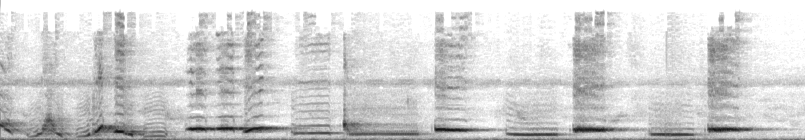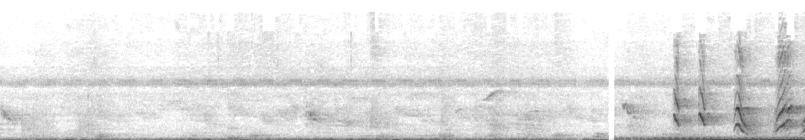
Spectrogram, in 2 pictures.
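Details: White-rumped shama singing in the morning: a run of clear, varied whistled phrases, some rising and some falling, delivered in quick succession for about four seconds, then a pause before a brief burst of higher whistled notes; low background hum.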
